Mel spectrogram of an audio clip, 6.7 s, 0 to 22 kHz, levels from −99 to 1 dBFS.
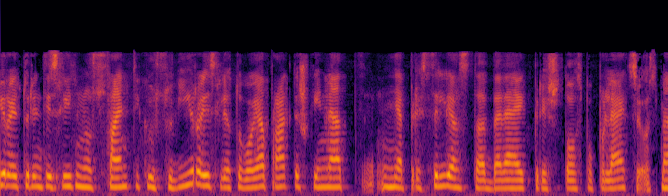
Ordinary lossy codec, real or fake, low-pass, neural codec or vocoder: AAC, 32 kbps; fake; 7.2 kHz; codec, 24 kHz, 6 kbps, HILCodec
